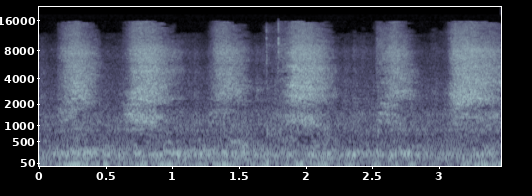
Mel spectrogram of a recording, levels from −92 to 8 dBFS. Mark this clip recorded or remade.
remade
